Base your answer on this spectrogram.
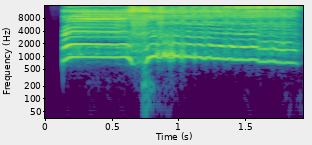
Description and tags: Weird crazy laugh
FYI I was trying to imitate a certain someone's laugh (if you dont know it is makiko) but it came out like this but anyways it a psychopathic laugh recorded on my phone
crazy, female, evil, psycho, psychotic, giggle, laughter, funny, laugh, insane, mad, laughing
